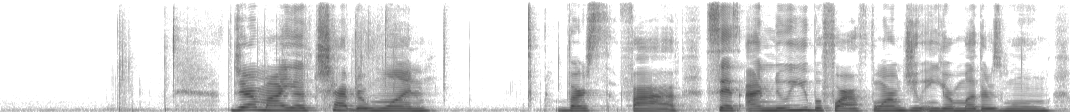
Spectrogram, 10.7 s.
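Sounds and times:
Bible pages turning: 1.1 - 4.8
speech: 2.3 - 4.4, 5.6 - 10.6.

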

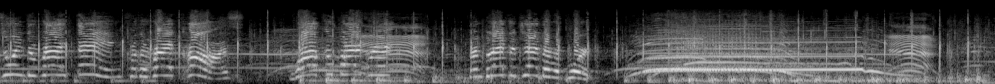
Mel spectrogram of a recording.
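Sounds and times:
live show audience cheering and applauding a journalist guest: 0.0 - 4.8, 5.7 - 9.9
long high sustained whoops: 6.2 - 8.9.

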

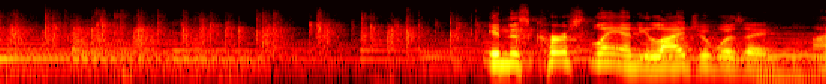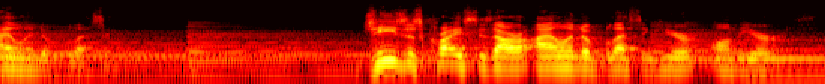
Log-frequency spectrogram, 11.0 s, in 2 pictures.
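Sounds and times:
audience clapping: 0.0 - 3.7
sustained keyboard chords: 0.0 - 10.9
speech: 3.2 - 6.4, 8.0 - 10.9.

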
